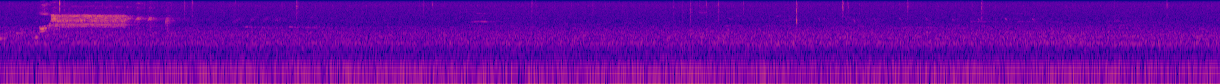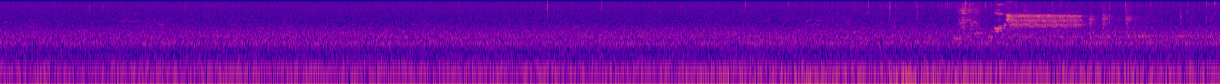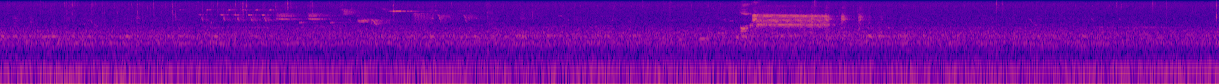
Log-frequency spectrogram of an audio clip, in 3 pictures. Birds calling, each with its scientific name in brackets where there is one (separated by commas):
Tufted Titmouse (Baeolophus bicolor), Red-winged Blackbird (Agelaius phoeniceus), Blue Jay (Cyanocitta cristata), Song Sparrow (Melospiza melodia), Northern Cardinal (Cardinalis cardinalis)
